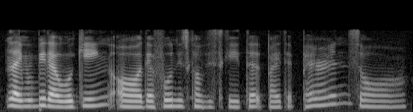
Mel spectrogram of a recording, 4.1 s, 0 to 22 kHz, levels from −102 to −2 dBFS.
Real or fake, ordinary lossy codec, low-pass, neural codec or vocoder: fake; none; 7.2 kHz; vocoder, 44.1 kHz, 128 mel bands every 256 samples, BigVGAN v2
